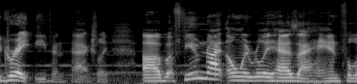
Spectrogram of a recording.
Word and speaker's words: Fume Knight: Number 18 is the fume knight. There we go. I finally said it right.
